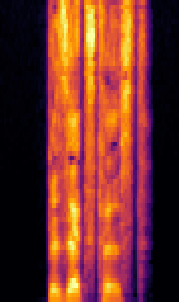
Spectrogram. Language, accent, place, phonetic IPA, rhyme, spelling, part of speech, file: German, Germany, Berlin, [bəˈzɛt͡stəst], -ɛt͡stəst, besetztest, verb, De-besetztest.ogg
- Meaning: inflection of besetzen: 1. second-person singular preterite 2. second-person singular subjunctive II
